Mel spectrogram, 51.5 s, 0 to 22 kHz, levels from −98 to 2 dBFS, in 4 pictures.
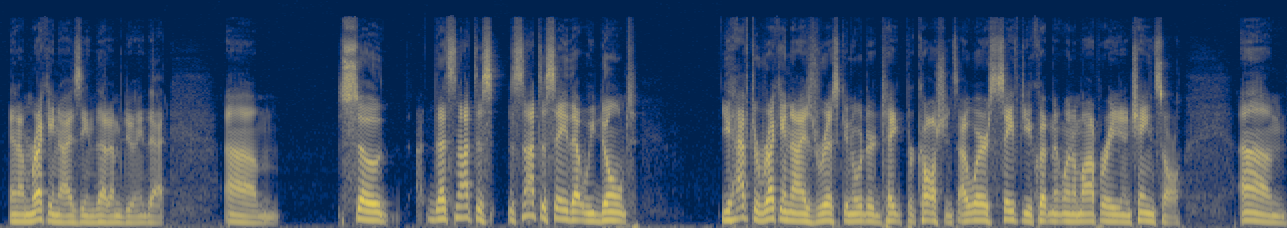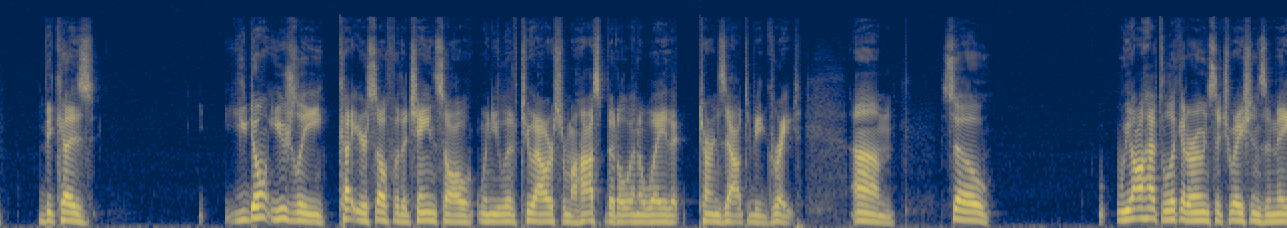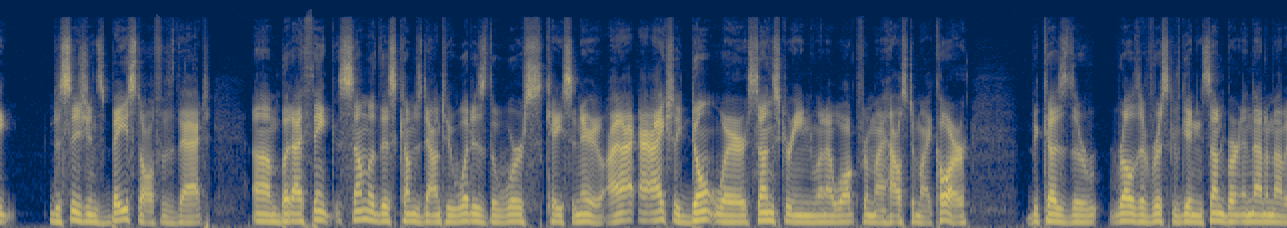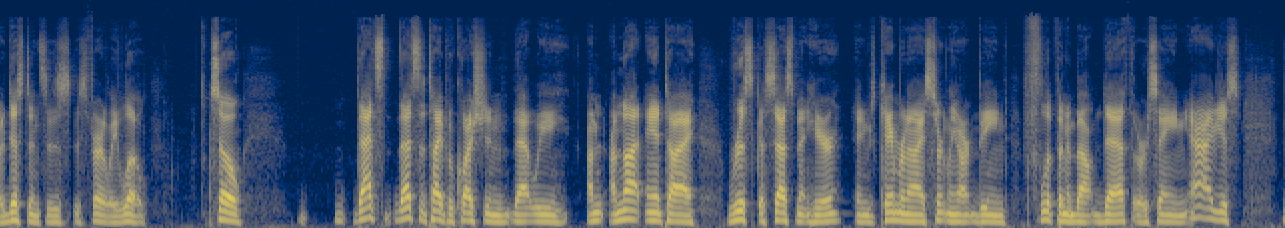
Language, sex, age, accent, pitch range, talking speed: English, male, 30-49, American, 115-140 Hz, 185 wpm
